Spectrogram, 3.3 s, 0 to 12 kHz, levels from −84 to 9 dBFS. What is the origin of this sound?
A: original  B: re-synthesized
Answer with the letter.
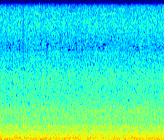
A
